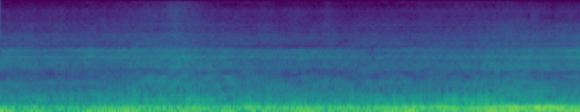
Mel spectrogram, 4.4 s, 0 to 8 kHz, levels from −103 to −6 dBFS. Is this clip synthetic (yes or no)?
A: yes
